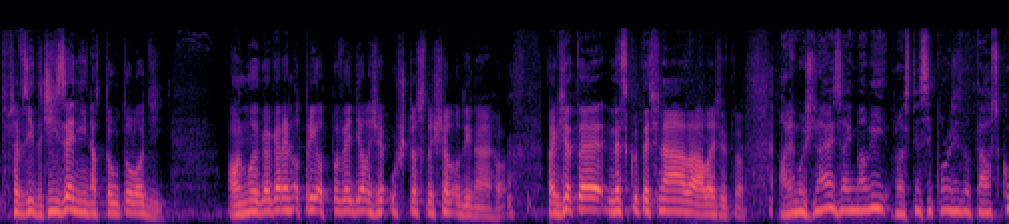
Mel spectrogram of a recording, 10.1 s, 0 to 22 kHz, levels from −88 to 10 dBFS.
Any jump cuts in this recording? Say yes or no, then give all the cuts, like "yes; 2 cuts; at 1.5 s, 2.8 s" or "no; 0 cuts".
no; 0 cuts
